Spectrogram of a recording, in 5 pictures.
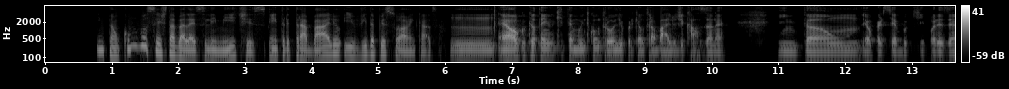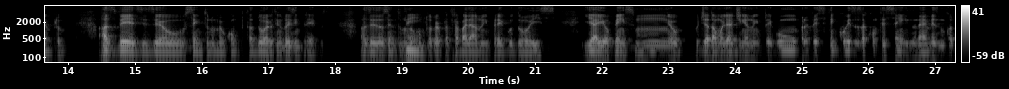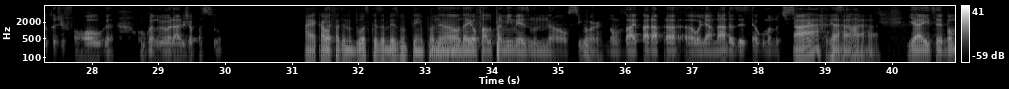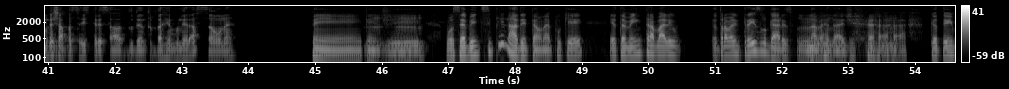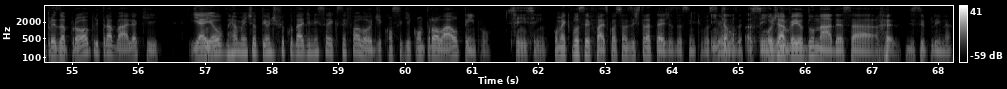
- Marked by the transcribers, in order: tapping; laugh; laugh; chuckle
- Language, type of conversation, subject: Portuguese, podcast, Como você estabelece limites entre trabalho e vida pessoal em casa?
